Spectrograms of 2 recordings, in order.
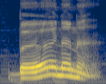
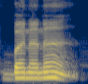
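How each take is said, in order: First: The stress is on the first syllable. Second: The stress is on the third syllable.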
